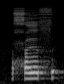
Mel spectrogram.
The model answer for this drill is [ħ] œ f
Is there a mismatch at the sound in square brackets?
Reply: no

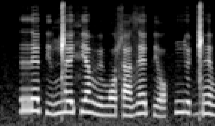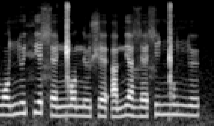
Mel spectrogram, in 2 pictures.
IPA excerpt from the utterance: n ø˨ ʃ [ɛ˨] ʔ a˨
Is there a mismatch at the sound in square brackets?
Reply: no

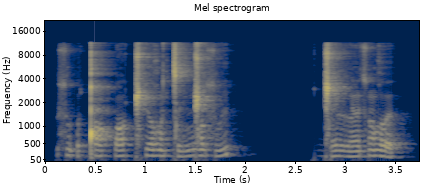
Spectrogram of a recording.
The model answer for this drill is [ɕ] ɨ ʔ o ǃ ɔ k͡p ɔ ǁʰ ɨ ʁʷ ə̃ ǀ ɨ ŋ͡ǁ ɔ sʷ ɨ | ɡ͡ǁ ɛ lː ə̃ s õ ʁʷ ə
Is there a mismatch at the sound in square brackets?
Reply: yes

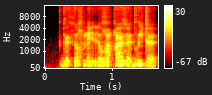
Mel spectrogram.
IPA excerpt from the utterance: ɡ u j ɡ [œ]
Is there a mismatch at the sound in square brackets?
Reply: no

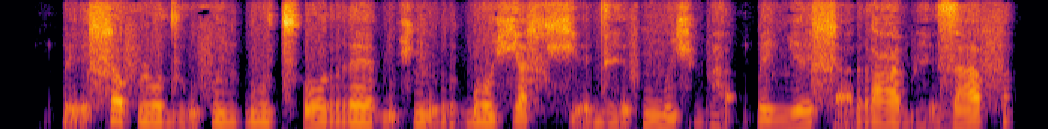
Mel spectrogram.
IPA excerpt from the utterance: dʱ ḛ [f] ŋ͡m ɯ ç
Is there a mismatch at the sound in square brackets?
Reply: no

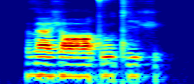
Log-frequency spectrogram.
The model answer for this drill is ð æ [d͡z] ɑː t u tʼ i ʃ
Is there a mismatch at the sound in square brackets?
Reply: yes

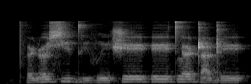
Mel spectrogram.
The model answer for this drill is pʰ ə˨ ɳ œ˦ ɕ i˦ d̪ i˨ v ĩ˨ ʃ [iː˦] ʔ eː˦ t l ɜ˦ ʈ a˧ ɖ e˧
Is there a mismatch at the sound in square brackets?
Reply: yes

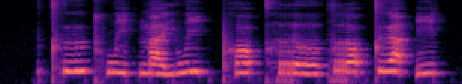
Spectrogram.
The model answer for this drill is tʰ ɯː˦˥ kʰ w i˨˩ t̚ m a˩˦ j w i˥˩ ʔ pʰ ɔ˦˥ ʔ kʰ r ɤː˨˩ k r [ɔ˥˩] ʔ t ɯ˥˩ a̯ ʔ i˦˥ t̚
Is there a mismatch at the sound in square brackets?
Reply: no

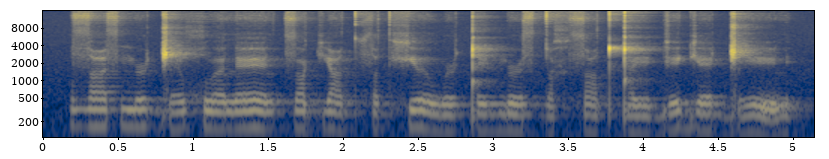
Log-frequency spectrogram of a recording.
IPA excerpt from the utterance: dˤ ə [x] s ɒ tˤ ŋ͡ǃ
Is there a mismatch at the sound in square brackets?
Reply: no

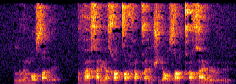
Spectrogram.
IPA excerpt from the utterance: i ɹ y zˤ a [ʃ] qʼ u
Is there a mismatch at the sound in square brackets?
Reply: yes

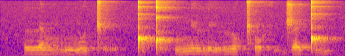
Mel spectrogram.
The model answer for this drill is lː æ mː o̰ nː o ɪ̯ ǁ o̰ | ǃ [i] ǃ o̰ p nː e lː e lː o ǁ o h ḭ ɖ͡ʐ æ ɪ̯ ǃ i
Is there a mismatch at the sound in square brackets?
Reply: yes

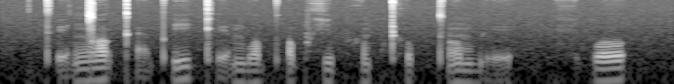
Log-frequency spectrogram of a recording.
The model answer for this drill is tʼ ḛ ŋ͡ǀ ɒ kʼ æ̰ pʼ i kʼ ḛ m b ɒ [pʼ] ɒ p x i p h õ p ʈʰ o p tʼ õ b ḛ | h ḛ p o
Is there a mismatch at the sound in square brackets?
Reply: no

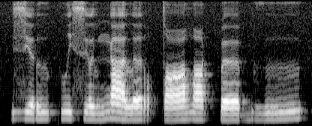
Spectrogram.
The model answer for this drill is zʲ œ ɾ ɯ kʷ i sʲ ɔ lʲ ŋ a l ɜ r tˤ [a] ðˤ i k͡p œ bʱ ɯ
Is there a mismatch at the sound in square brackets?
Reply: yes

